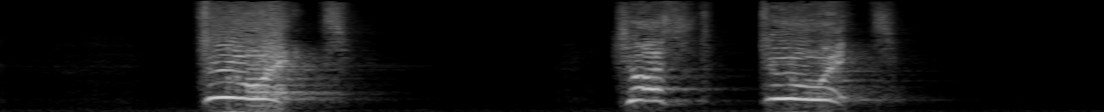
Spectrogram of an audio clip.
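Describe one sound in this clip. A man shouts forcefully in short bursts close to a microphone.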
